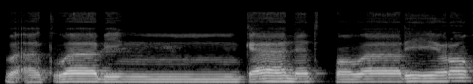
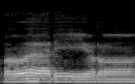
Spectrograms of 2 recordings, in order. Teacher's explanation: Mau wakof mau wasal dia dibaca pendek. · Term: sifar mustadir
